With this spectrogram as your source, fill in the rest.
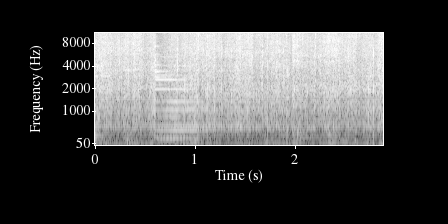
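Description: Poultry pieces brown in their own skin fat in a pan for a brown stock, a dense close sizzle and crackle throughout, with a brief metallic clink near the start.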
